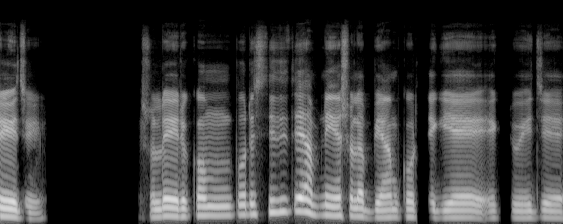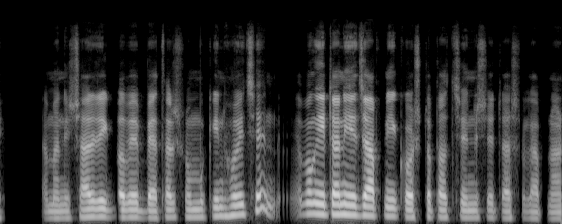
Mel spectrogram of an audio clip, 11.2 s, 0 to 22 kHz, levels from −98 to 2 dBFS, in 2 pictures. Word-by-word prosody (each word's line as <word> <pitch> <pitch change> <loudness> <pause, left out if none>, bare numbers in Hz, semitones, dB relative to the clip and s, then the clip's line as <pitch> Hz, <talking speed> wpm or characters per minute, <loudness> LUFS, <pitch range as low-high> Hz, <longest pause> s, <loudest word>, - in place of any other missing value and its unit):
জি, 150 - +8 0.2
জি। 105 - -5 1.1
আসলে 135 +3 +1
এরকম 155 +3 +2 0.3
পরিস্থিতিতে 215 +6 -1
আপনি 170 -1 -2
আসলে 145 -2 +2
ব্যায়াম 125 0 +2
করতে 135 -1 -4
গিয়ে 125 0 +3 0.3
একটু 120 +1 -17
এইযে 120 +2 -4 0.7
মানে 115 0 -6
শারীরিকভাবে 130 -1 0
ব্যথার 125 +1 -2
সম্মুখীন 135 +3 -5
হয়েছেন 180 +11 -1 0.3
এবং 190 +1 -2
এটা 180 +1 +4
নিয়ে 170 -2 +4
যা 160 - +7
আপনি 150 +1 -7 0.2
কষ্ট 130 -1 -1
পাচ্ছেন 125 -1 -5 0.2
সেটা 125 -1 -13
আসলে 115 0 -16
আপনার 110 0 -10
135 Hz, 145 wpm, -23 LUFS, 125-165 Hz, 1.1 s, জি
